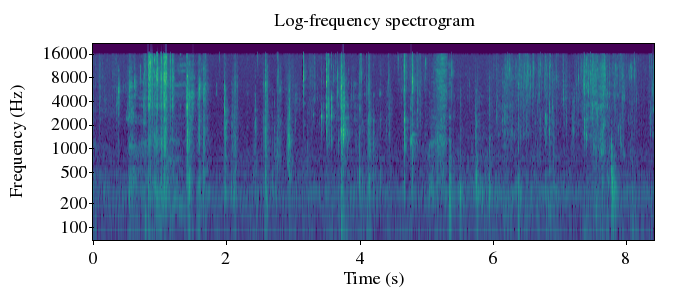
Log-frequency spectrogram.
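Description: Close-miked chewing and crunching of spicy marinated raw crab (yangnyeom gejang), with the shell crackling between the teeth in irregular sharp clicks.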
